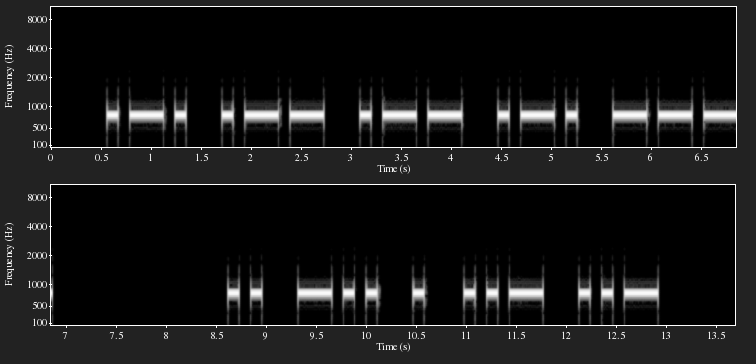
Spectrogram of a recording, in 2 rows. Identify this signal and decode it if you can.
Morse code, heard as a keyed tone, about 10 wpm, 800 Hz. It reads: RWWRO IDEUU
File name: LEZIONI / 3 MWRO / 3 MWRO 10wpm 2148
